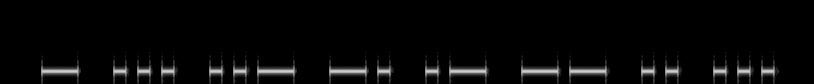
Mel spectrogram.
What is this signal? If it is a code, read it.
Morse code, heard as a keyed tone, about 10 wpm, 610 Hz. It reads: TSUNAMIS
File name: 2011-07-mp3 / n31 THE 3.11 2 10wpm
